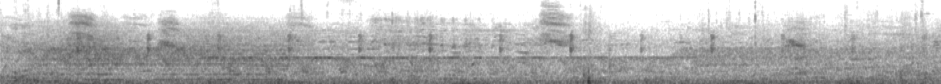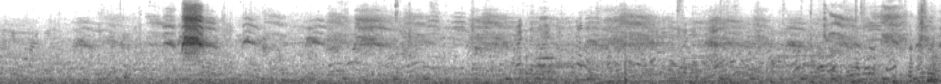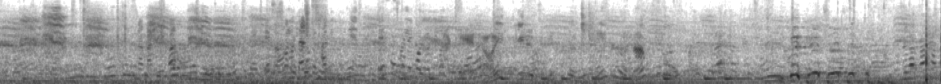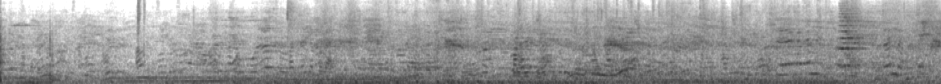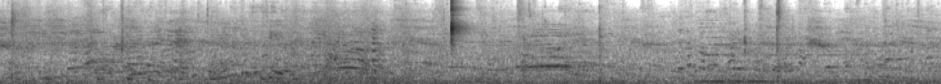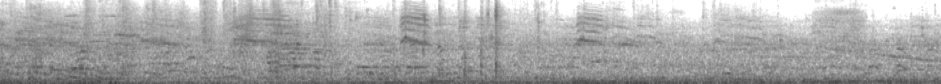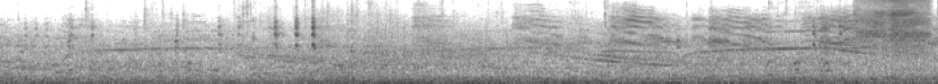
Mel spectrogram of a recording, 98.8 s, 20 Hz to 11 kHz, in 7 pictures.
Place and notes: Av. Arturo Prat, Valdivia, Los Ríos, Chili - AMB VALDIVIA HARBOUR TRAFFIC ANIMATED WALLA WALK MS MKH MATRICED
This is a recording of the harbour located in Valdivia. I used Sennheiser MS microphones (MKH8050 MKH30) and a Sound Devices 633.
